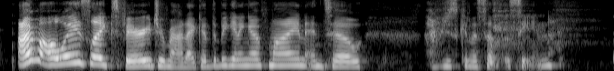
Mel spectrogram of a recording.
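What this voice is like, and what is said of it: Out of breath. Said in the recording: “out of breath”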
